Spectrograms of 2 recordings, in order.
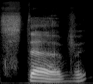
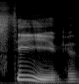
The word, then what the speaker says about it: Steve: It's not Stev, it's Steve. Like Fred, Fred is the short E.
